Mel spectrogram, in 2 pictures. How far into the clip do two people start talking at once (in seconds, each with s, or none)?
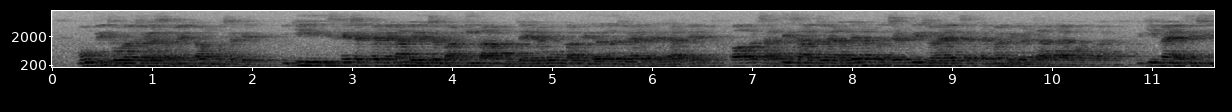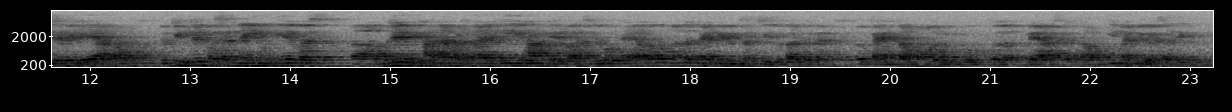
none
